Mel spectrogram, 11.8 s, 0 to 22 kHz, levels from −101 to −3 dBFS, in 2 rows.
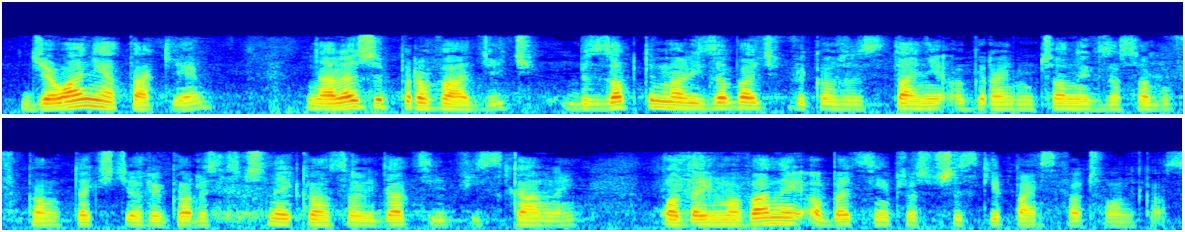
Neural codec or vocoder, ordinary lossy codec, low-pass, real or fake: vocoder, 22.05 kHz, 80 mel bands, WaveNeXt; none; 7.2 kHz; fake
